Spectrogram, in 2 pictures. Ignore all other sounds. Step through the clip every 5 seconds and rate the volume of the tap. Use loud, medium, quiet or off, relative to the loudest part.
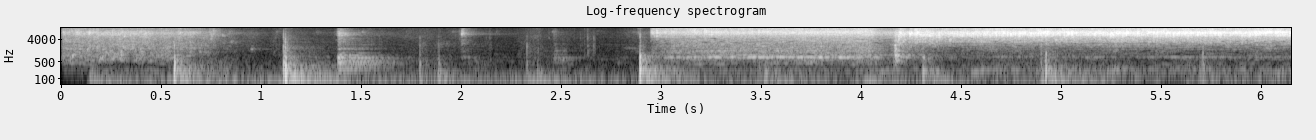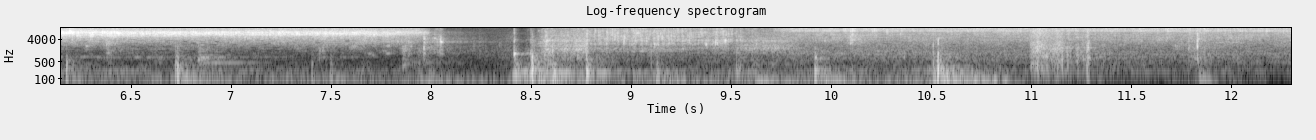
loud, loud, quiet.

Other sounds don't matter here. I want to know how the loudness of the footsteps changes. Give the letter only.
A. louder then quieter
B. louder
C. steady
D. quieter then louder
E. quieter
D.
